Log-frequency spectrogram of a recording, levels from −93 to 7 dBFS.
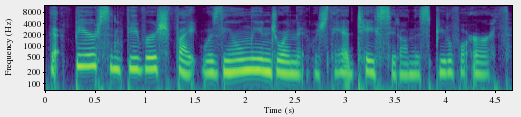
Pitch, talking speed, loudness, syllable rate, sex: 210 Hz, 220 wpm, -17 LUFS, 5.9 syllables/s, female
